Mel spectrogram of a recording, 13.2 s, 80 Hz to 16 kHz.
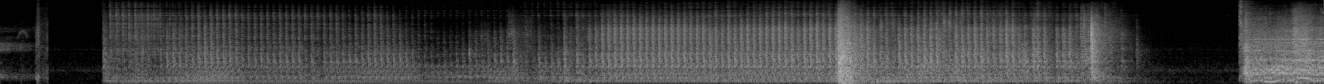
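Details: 1959 Studebaker Lark, 259 V8, sitting 36 years. After badly cracked spark plug wires were swapped, the starter cranks steadily in long bursts with a few uneven catches but never runs. Owner suspects the plugs need replacing next.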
